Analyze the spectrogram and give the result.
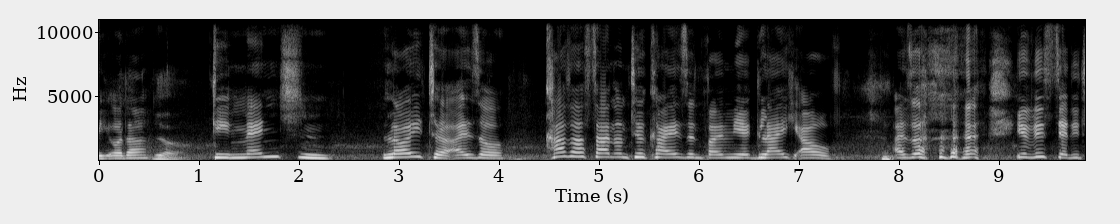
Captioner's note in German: gelächter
